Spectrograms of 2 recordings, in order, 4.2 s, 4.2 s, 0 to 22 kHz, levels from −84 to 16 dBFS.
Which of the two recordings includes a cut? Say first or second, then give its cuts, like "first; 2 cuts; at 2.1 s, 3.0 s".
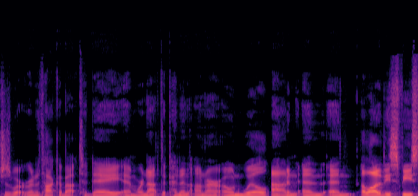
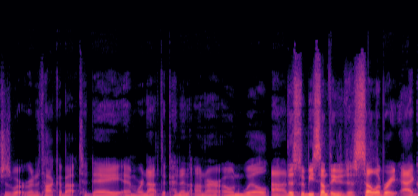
first; 1 cut; at 2.9 s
